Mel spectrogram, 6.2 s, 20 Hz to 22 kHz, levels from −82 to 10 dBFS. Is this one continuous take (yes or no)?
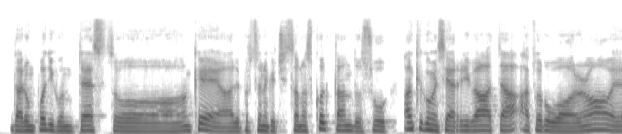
no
